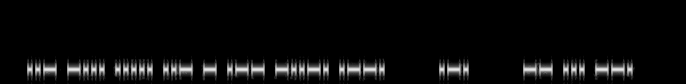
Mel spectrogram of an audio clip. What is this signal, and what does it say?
Morse code, heard as a keyed tone, about 30 wpm, 700 Hz. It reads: UB5UTW/P R MSG
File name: UK MASTER QSOs TRAINING / 30WPM / UK MASTER QSOs 0039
